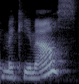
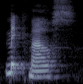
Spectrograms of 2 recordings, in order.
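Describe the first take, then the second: First: Both words are pronounced fully with all sounds. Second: The second syllable of the first word is dropped. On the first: This is the usual adult pronunciation. The speaker calls it right. "we would say Mickey Mouse" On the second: This is how a young child says it. The speaker calls it wrong. "Clark would say Mick Mouse"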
